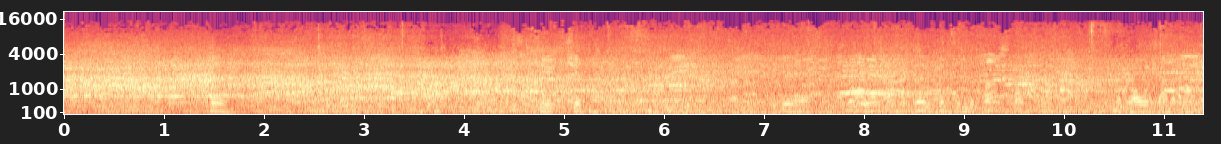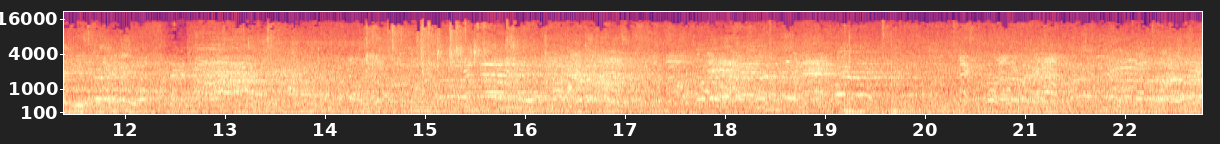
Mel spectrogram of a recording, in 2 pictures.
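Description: Young men shout and call out across an open pitch, echoing faintly in a large empty stadium.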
